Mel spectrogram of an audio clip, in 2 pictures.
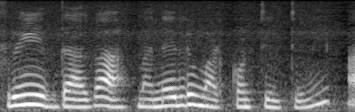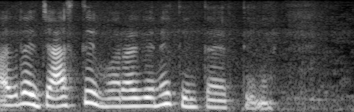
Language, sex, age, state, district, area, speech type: Kannada, female, 30-45, Karnataka, Shimoga, rural, spontaneous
